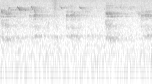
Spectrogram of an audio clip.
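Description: Chickens call faintly in the distance outdoors in Sweden, a few quiet, scattered clucks and crows over a low background hiss.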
